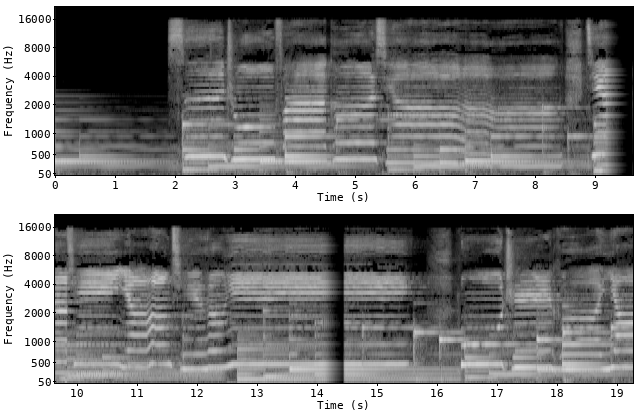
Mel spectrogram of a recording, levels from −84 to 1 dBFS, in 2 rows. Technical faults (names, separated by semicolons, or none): call audio freeze; skip ahead; jitter buffer slow-down; jitter buffer speed-up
